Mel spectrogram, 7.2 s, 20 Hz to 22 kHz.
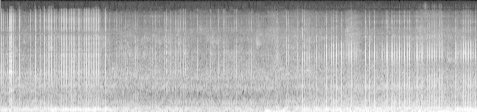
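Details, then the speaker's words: Monoprice 25 W per channel tube amplifier, no music playing: steady mains hum with irregular crackling pops from left channel only; swapping tubes and changing volume don't change it, owner suspects preamp stage. "seems to be coming from the Left Channel only I've already switched around these tubes and uh it didn't make a difference also since adjusting the volume doesn't seem to change the sound of the crackling I'm guessing it's the preamp stage"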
